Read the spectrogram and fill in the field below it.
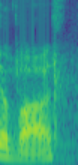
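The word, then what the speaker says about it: vase: The flowers in द इन द वास वास वस अलग-अलग लोग इसको प्रोनाउंस करते हैं।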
